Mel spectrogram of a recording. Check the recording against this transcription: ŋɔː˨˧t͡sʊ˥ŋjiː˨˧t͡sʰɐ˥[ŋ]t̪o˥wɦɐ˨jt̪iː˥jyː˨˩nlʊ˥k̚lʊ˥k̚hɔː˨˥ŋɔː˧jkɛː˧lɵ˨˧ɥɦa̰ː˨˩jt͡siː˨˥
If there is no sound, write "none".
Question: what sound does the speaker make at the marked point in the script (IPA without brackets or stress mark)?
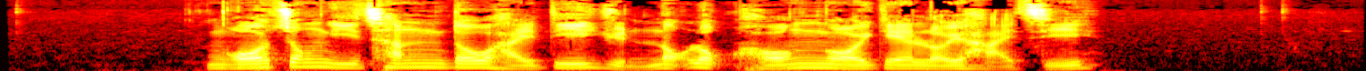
n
